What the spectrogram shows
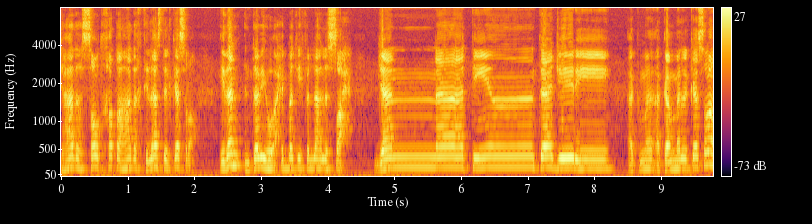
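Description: A man teaching Quran recitation. He explains each letter and sound, recites slowly to demonstrate and corrects common mistakes. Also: on the high side. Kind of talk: recitation lesson with slow demonstrations.

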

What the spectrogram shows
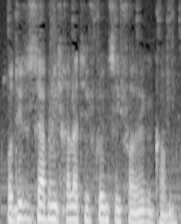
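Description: A man's voice: medium pitch, very fast, warm tone. A man, chatting casually and teasingly while playing a game with friends. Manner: joking, teasing, rambling. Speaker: let's play gamer. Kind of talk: casual gaming banter. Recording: voice chat with faint background music.

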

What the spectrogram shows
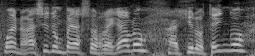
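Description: A man's voice: very high voice, expressive, fast talker, poor audio. A man from southern Spain, chatting casually and telling a story with swearing while riding a motorbike at night, recorded on a helmet camera. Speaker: motovlogger. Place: outdoors on a motorcycle at night, city streets. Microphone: helmet-mounted action camera. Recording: loud street and engine noise. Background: traffic and city street noise.

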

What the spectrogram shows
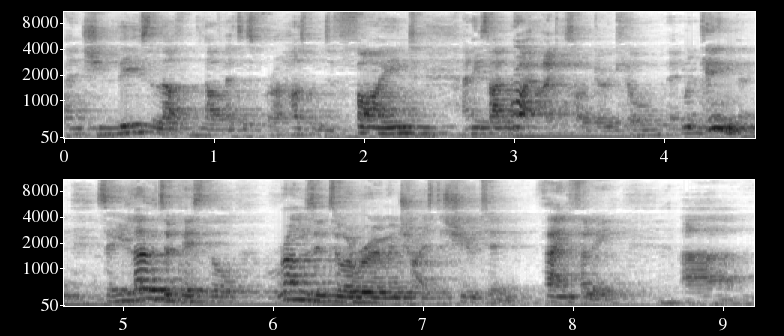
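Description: A man telling a funny history story with lively energy, laughing often and acting out the voices in it. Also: medium pitch. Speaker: podcast guest telling history anecdotes. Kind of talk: comic storytelling. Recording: roomy sound from a distance.

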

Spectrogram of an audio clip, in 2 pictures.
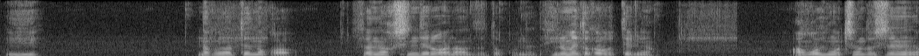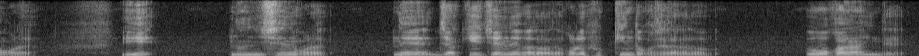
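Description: Gravelly Kansai man narrating a horror game. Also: medium pitch, very animated, quick pace, pauses often, dark tone. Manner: chatty, muttering to himself, jumpy exclamations. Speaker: gameplay commentator. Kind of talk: horror game let's play commentary.

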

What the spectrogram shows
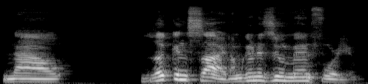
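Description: A man with a fairly high voice talks through a close-up demonstration at his workbench indoors. He keeps pointing things out with short, insistent prompts to look and see. The sound is picked up by a camera mic close to his hands. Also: animated, takes it slowly, poor audio. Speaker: RC hobby channel host.

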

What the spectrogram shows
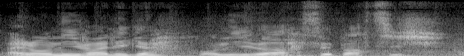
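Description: A young adult travel vlogger holds the camera at arm's length on a snowy, windswept cape, shouting excitedly over the gale to "les gars" about the spot, later filming inside a van at night. His high voice runs a little fast, with music behind it and loud wind noise hitting the mic.

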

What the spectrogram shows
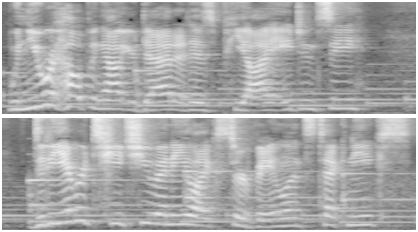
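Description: A man's voice: high-pitched, fairly quick, lightly acted. A man reading a determined teenage girl sleuth. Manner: reading text messages aloud in a plain narrating voice. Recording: music playing loudly behind.

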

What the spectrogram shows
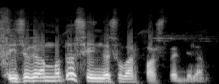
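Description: A man's voice: on the high side, big pitch swings, racing, warm tone, no echo. A middle-aged man, hosting a gardening channel, who walks through a fertilizer mix and names and repeats each ingredient and amount as he goes. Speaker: rooftop gardening channel host. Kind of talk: hands-on gardening demonstration.

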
